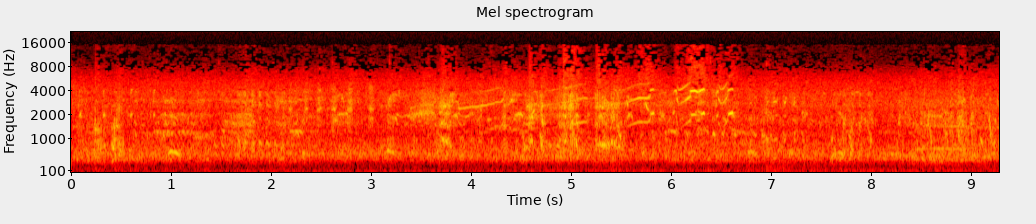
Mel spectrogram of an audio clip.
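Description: Dense chorus of tropical forest birds: many overlapping chirps, whistles and short rising and falling calls, busiest in the middle few seconds.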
